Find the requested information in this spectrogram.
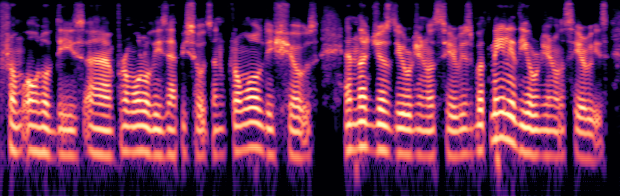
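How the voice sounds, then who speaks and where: Noticeable background noise sits behind a man talking at a very fast pace. His pitch is medium and his intonation fairly even. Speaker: solo live streamer and podcaster. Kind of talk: casual live stream talk. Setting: live stream. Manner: halting, many fillers and restarts.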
